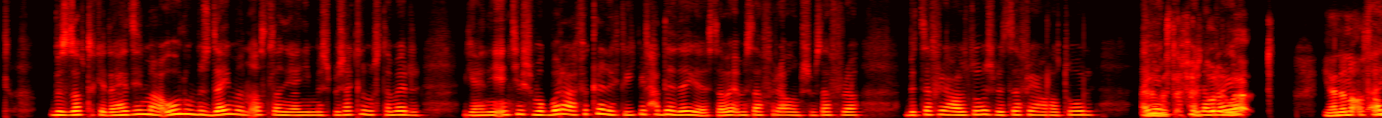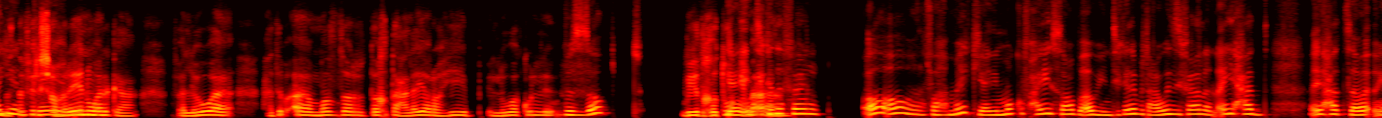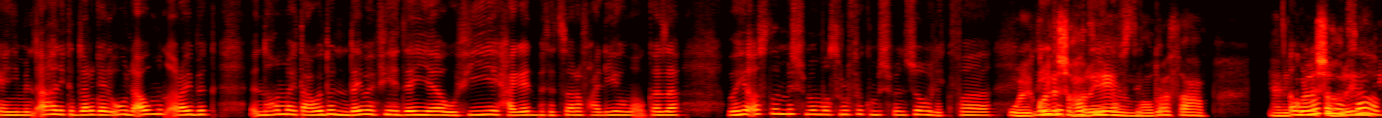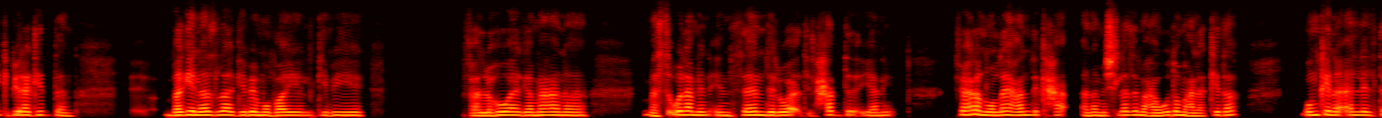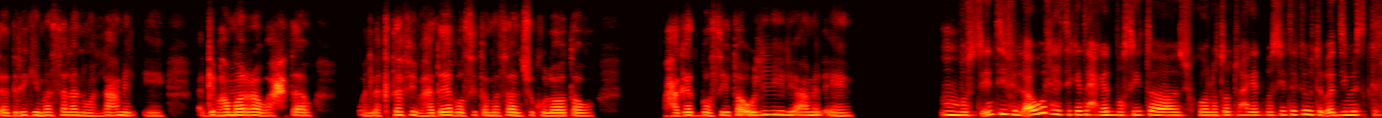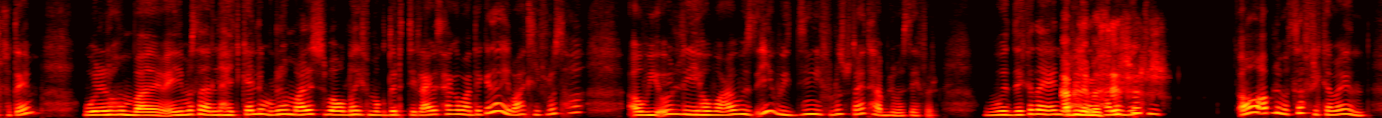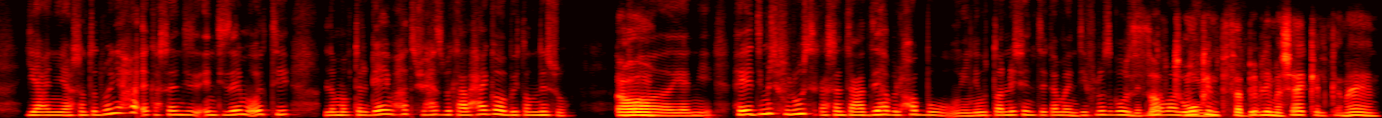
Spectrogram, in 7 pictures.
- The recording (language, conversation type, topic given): Arabic, advice, إزاي أتعامل مع ضغط إنّي أفضّل أدعم أهلي مادّيًا بشكل مستمر رغم إن إمكانياتي محدودة؟
- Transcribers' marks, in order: tapping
